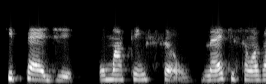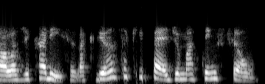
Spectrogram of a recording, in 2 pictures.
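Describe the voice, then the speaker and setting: A woman's voice: medium pitch, a little fast, husky, no echo. Woman teaching over a tinny line. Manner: conversational, answers viewer questions, lively examples. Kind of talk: casual online class. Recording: dry phone-like audio.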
